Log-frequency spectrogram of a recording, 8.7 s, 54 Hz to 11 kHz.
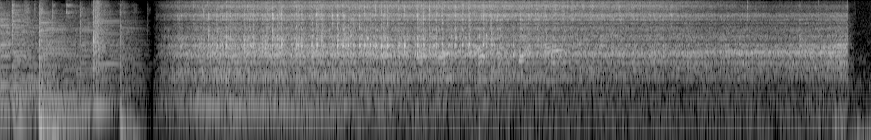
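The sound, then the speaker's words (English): A World War II M4A2E8 Sherman tank engine idles with a steady, deep, vibrating rumble that holds at an even level after a short burst of louder sound at the start. “Yes, folks, that's the sound of a Sherman tank, a World War II era M4A2E8 Sherman.”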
